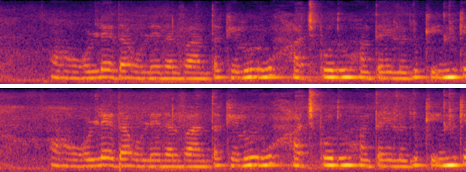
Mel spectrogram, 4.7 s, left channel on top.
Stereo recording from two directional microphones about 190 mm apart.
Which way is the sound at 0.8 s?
5° left (ahead or behind).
